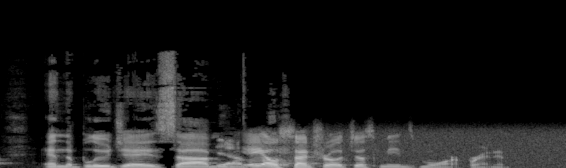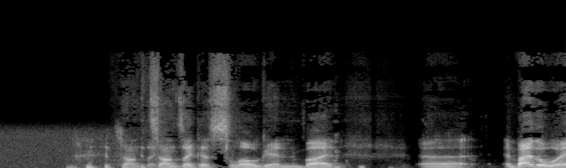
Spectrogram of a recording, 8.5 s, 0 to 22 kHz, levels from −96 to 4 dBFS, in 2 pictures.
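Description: From 1.73 to 5.49 s the speech turns hissy and dull and about 1 dB quieter, fading over 452 ms each way: digital radio blending to analogue, the receiver losing the digital stream and cross-fading to the station's AM broadcast, then back.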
